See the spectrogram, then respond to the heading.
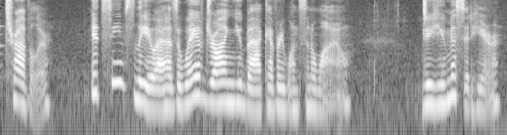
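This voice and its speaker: A woman's voice: medium pitch, moderate pace, slight background noise, natural voice. An actress playing a poised, elegant female leader in a video game, formal and composed.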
